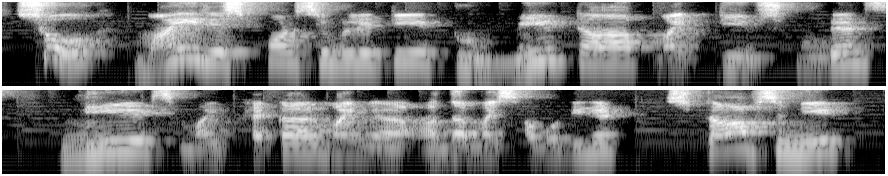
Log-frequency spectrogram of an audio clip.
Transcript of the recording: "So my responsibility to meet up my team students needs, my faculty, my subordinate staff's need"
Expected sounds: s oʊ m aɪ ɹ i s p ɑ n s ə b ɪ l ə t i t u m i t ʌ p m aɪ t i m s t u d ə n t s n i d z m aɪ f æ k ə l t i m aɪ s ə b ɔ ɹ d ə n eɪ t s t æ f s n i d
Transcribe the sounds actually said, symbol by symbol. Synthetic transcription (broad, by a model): s oʊ m aɪ ɹ i s p ɑ n s ə b ɪ l ə t i t u m i t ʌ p m aɪ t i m s t u d ə n t s n i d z m aɪ p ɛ k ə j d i m aɪ s ə b ɔ ɹ d ə n eɪ t s t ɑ p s n i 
